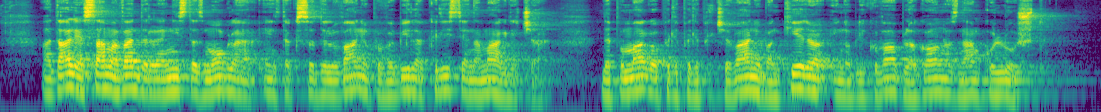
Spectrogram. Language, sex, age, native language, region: Slovenian, male, 30-49, Slovenian, Savinja region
